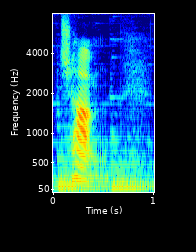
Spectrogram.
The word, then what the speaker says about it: Chiang: it's all about John Chung and yes it's pronounced Cheung John prides himself on being a fiscally responsible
